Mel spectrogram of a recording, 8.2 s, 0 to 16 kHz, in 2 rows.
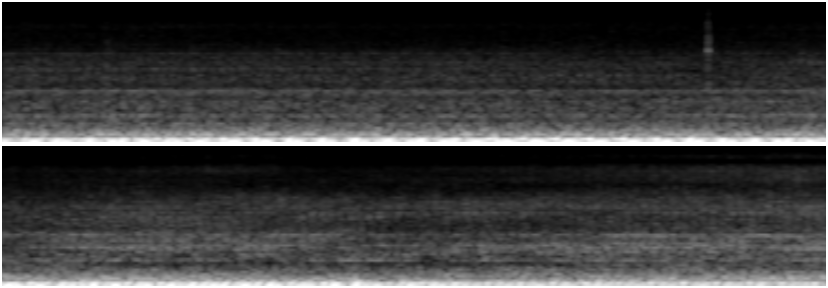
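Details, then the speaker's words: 1992 Chevrolet Blazer Silverado 4x4, 5.7 V8, automatic, new battery, custom exhaust, with AC running: deep, even V8 burble with steady low throb, no knocks or ticks, slight AC compressor noise; idle smooth and healthy. "what you're hearing a little bit of noise out of that compressor Run's nice and smooth"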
